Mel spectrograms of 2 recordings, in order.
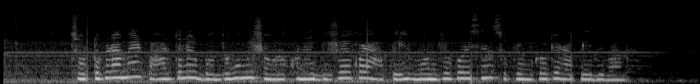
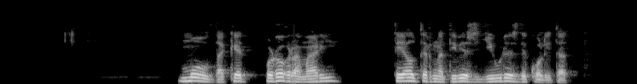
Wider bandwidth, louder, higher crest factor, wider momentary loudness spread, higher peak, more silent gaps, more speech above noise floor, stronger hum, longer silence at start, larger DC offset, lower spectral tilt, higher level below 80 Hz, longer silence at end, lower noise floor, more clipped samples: first, 10.5 kHz vs 7.4 kHz; second, -25 LUFS vs -17 LUFS; about the same, 14 dB vs 16 dB; about the same, 10 LU vs 9 LU; second, -12 dBFS vs -2 dBFS; neither; second, 34 dB vs 67 dB; neither; second, 0.05 s vs 1.8 s; neither; about the same, -7.5 dB/octave vs -7.5 dB/octave; about the same, -56 dBFS vs -58 dBFS; about the same, 0.7 s vs 0.7 s; second, -59 dBFS vs -83 dBFS; neither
